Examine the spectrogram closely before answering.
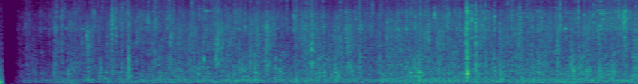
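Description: Steady crackling hiss, dense with many small sharp clicks, setting in after a brief moment of silence at the start.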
